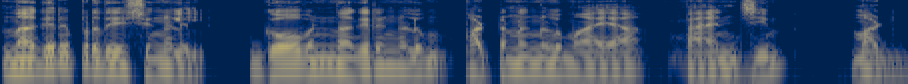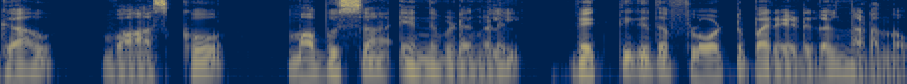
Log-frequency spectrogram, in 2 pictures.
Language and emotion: Malayalam, neutral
